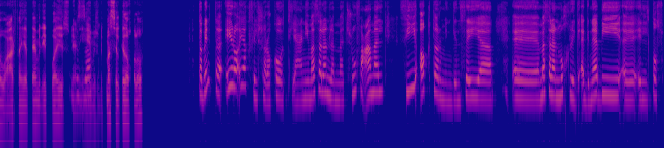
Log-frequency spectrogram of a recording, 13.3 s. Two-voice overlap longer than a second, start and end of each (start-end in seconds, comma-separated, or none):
none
